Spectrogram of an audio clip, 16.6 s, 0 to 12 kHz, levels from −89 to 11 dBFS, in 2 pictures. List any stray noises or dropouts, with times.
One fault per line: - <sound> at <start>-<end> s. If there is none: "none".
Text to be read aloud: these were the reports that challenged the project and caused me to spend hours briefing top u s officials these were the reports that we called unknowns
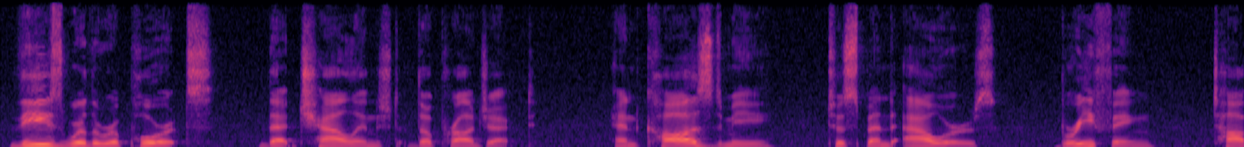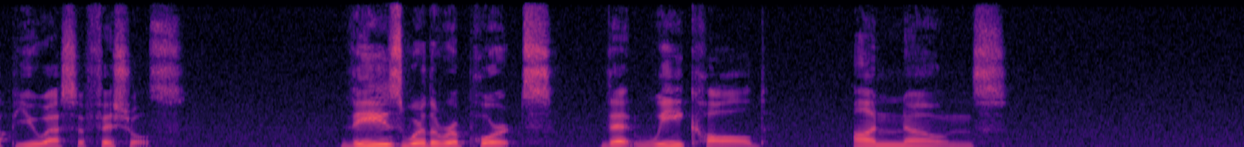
none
